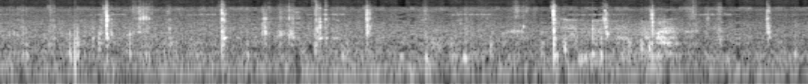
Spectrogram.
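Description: Close-up chewing of raw green mango: irregular sharp crunching clicks, several a second.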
